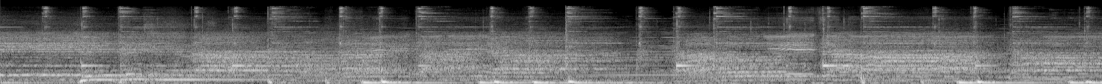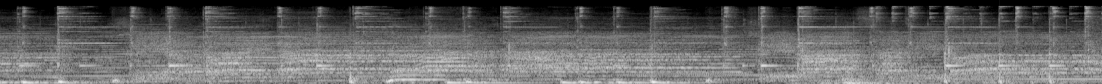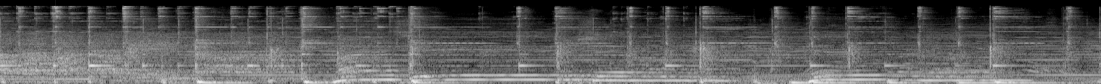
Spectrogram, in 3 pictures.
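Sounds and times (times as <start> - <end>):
harmonium: 0.0 - 33.0
hand cymbals ticking: 0.2 - 33.0.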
